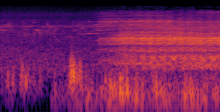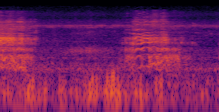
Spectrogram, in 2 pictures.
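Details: Arabian stallion watching over mares; a loud, high, quavering whinny lasts about two seconds, then a shorter second whinny near the end, with scattered soft thuds and hoof sounds between.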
